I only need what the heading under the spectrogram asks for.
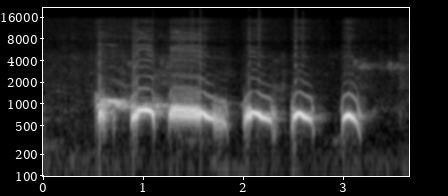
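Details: Spotted dove giving a lure call used to trigger other doves to call: a series of mellow, hollow coos, two longer drawn notes followed by three short, rounded, evenly spaced coos in a clean, quiet setting.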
